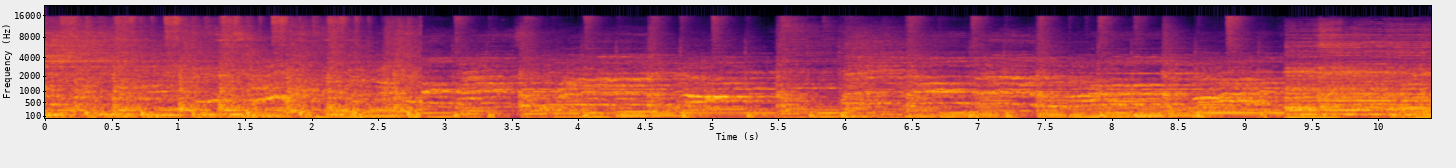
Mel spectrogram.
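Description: Live band music with vocalists singing over bass and drums, loud and continuous; the music changes abruptly about three seconds in, as one performance cuts to another.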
